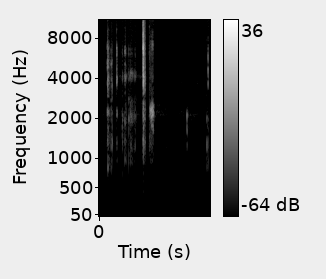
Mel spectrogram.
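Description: Faint clicks and light scraping of a thin metal tool prying at the plastic body shell of an N gauge 223 series model train car, trying to release the roof's snap clips; one sharper click comes a little under a second in.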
